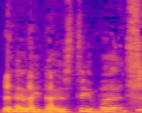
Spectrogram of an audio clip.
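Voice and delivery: slow, high, laughing tease; slow teasing laugh. Real, not acted. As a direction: drag it out, laughing.

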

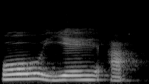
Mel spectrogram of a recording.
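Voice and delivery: O I E A drawn out; O, I, E, A one by one; slow vowel spelling. Shown as a demonstration. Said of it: "La segunda he pronunciado sociedad".

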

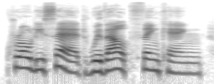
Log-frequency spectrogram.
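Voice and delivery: ordinary delivery

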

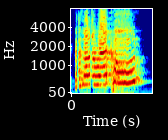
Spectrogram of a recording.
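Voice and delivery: high, loud laughing question; laughing disbelief. Real, not acted.

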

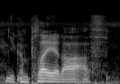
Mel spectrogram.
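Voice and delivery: normal talking voice

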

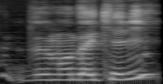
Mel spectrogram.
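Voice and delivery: ordinary delivery

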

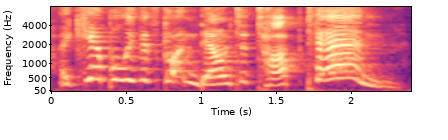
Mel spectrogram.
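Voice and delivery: high-pitched crowd disbelief; mimicked exclaiming. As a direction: exclaim like an overexcited onlooker. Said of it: "They're exclaiming things".

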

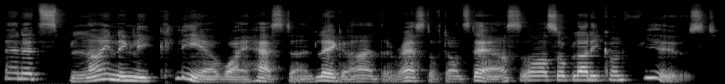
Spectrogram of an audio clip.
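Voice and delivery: ordinary delivery

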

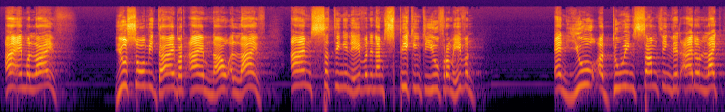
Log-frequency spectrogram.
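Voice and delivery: high, loud, proclaiming voice of Jesus; Jesus confronting Saul from heaven, loud and high; voicing Jesus. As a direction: declare it like the risen Lord. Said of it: "He says".

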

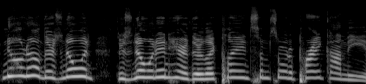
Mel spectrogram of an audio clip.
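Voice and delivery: pleading hysterically like in a nightmare; imitating crying plea. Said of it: "crying in my dream".

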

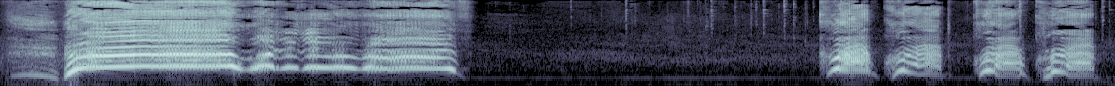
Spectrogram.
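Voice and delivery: very high screaming crap crap; real screaming. Real, not acted. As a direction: scream in fanboy shock. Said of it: "I am sorry for screaming".

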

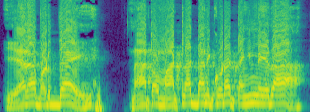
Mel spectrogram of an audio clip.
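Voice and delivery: put-on an old granny demanding attention; scolding grandma. Grandma on the phone orders the wife, scolding old-woman voice. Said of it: "బామ్మగారి గొంతు".

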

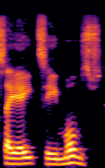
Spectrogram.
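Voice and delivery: ordinary talk

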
